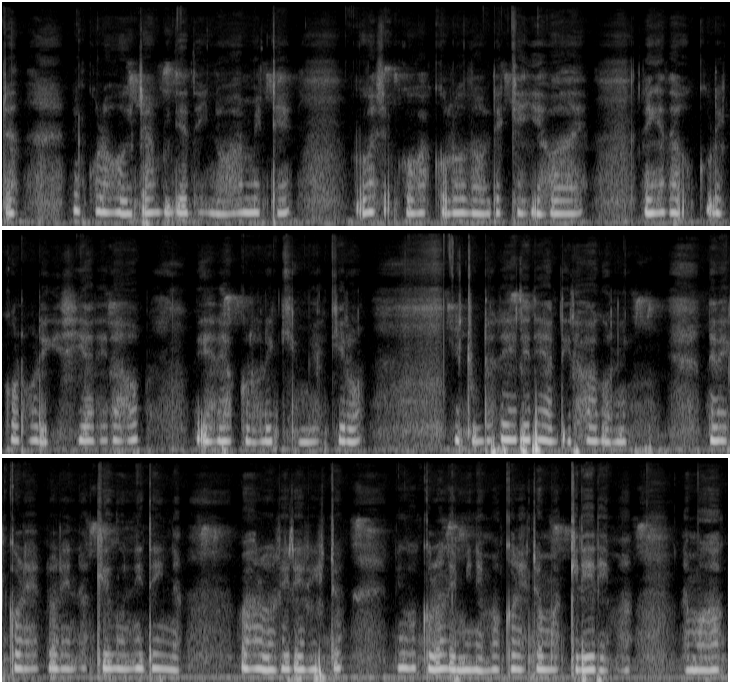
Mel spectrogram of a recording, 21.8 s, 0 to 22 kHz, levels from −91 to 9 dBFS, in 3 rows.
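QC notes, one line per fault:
14.04–14.12 s, chunks out of order: right after "rĩrĩ rĩa ndiragoni" and before "nĩrĩkoretwo rĩna kĩguni thĩinĩ", a 20 ms block of speech turns up three blocks late, playing after the 60 ms of audio that should follow it. Nothing goes missing, but the jumbled sequence sounds like a brief garbled moment. On the waveform, three abrupt discontinuities sit at the start, 60 ms in, and at the end of that 80 ms span. The spectrogram shows thin vertical broadband lines at each join, with the harmonic pattern stepping out of its natural progression between them.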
